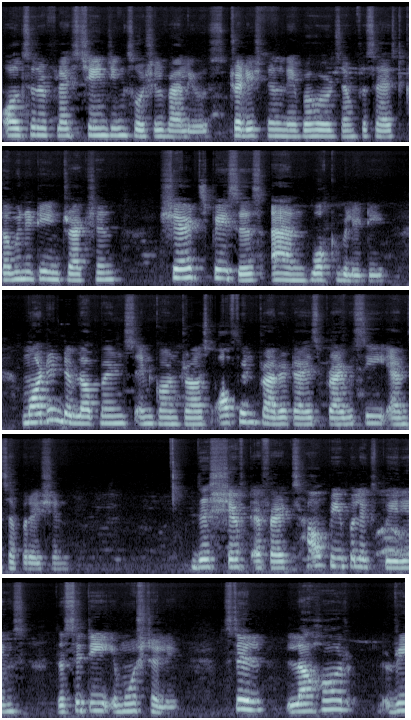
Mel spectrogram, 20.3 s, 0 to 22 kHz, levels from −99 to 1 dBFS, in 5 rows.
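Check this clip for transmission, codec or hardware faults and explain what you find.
Nothing in this speech recording points to a transmission, codec or hardware problem.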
